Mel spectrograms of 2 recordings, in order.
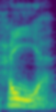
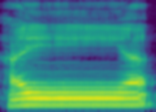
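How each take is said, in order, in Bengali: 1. এই শব্দের স্বরধ্বনিগুলো ছোট রাখা হয়। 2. এই শব্দের স্বরধ্বনিগুলো টেনে দীর্ঘ করে উচ্চারণ করা হয়। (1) "কোনো টানও নাই, নর্মাল" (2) "অনেকে আছেন টান দেয়, হাইয়া হাইয়া এমন করে"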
